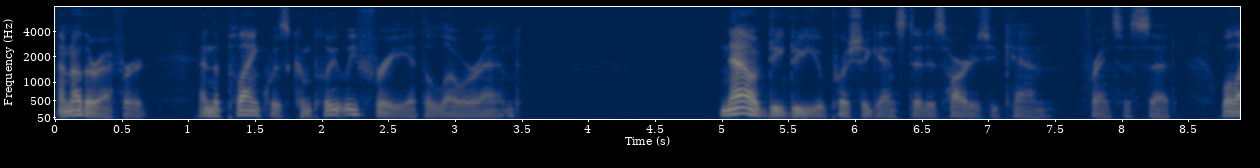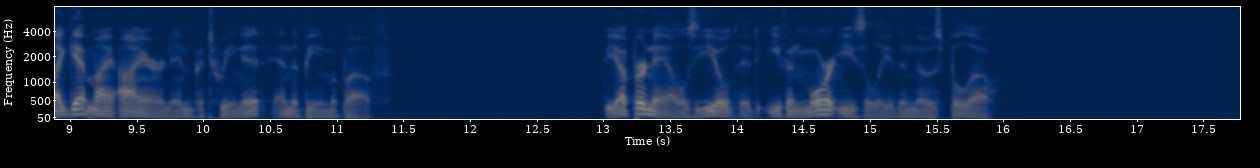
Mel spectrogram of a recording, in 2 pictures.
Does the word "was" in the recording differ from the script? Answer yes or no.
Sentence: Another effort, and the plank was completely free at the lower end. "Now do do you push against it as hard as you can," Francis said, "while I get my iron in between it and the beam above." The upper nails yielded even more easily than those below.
no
